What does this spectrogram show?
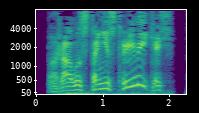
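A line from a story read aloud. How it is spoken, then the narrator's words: Angry interruption. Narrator (Russian): зло прервал его директор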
